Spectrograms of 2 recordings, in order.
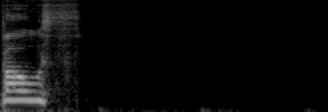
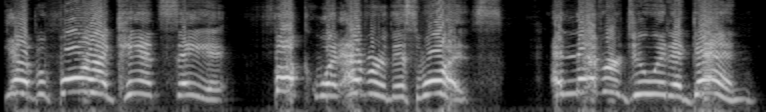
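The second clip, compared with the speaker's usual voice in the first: loud, raised-pitch angry tirade; furious cursing; 4 semitones higher, 6 dB louder than usual. Real, not acted. Speaker cursing the people upsetting them, furious and loud. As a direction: hurl it out with forceful anger.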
